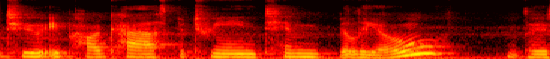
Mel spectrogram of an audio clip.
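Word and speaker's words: Bilyeu: listening this morning to a podcast between Tim bilio until you say his name Billy you billio um he does a podcast called impact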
